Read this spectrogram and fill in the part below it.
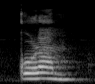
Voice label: Santali, chest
